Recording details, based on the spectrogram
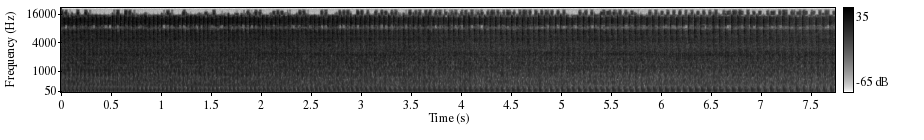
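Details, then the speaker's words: John Deere LT160 mower repowered with a Kohler engine, after mechanical fuel pump and filter repair: steady single-cylinder thump at a fast, even idle with no popping or backfire; runs cleanly, though the new carburetor's idle still needs adjusting. "so far so good seems like it runs fine uh as you can hear there's nothing that sounds like it's um popping or anything like that"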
